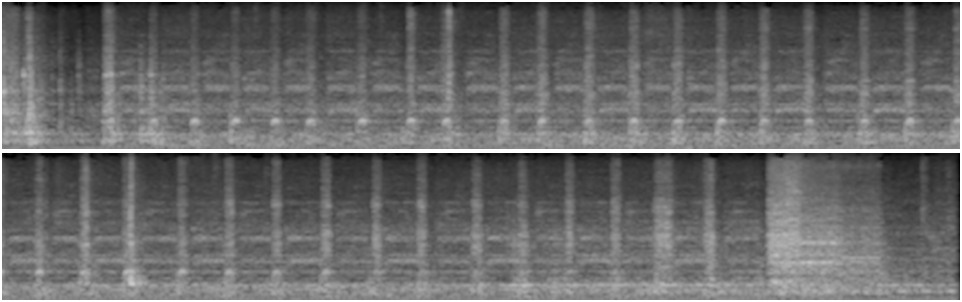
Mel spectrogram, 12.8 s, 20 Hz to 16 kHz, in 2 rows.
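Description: HP Smart Tank 6001 inkjet printer printing a copy on the back of a sheet for a double-sided copy. Its mechanism clicks regularly, about four times a second, over a steady motor hum, with a louder rush as it gets going and again near the end as the printed page is fed out.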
